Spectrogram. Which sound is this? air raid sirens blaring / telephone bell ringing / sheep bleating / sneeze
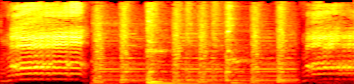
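sheep bleating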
